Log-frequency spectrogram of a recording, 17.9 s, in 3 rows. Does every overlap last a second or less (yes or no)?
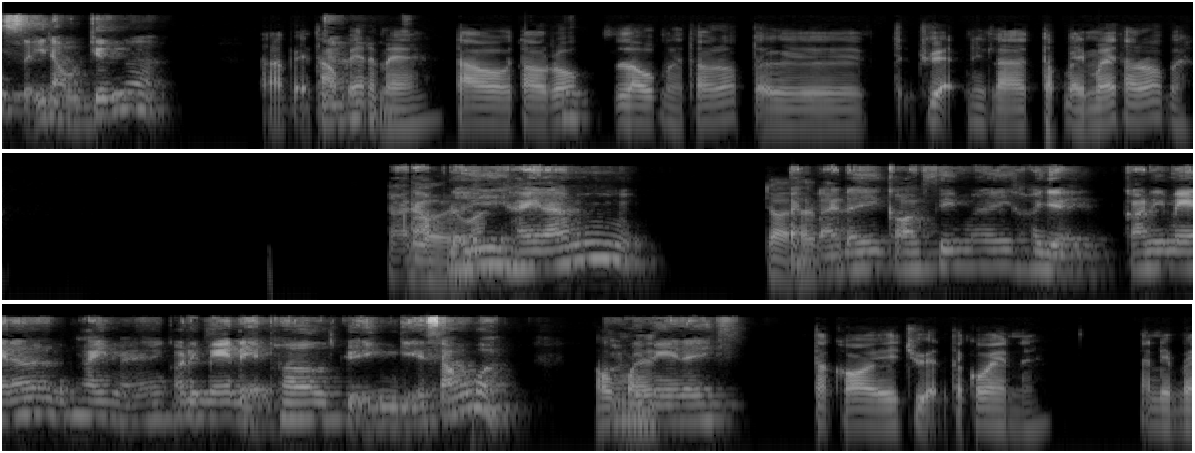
yes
